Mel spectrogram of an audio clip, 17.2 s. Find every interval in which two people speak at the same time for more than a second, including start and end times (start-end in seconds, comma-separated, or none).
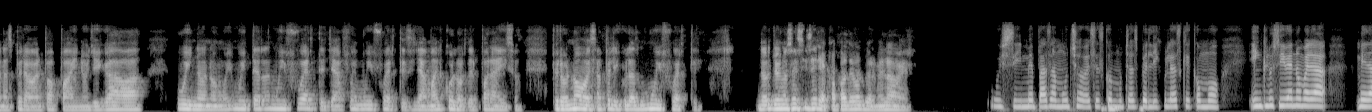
none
